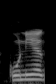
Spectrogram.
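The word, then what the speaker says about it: Cognac: brandy মদ খনিয়াক এটা হলো তোমার ওই মোটামুটি কনিয়াক বলেছে একটা প্লেস আছে ফ্রান্সে যেখানে তৈরি হয়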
